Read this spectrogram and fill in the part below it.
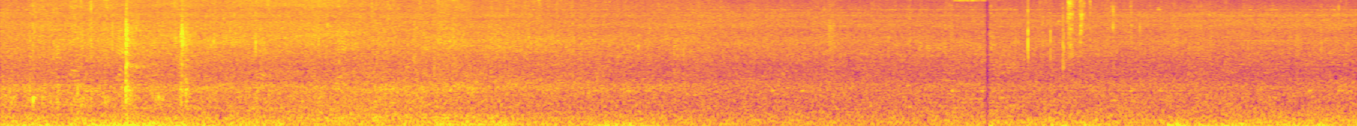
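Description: Cars drive past on a city street.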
